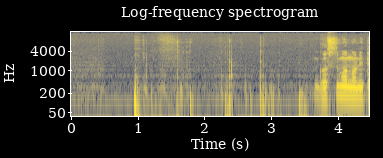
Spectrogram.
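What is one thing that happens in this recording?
Papers rustle and knock close to a microphone.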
